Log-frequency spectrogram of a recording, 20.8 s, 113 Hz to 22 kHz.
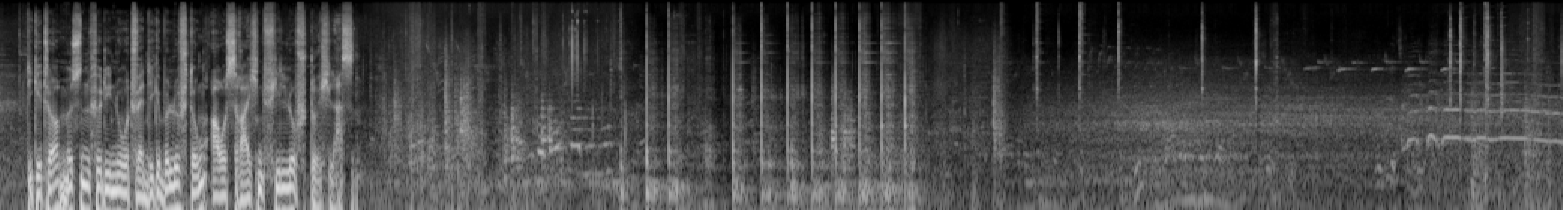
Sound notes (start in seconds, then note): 14.4 distant street noise; 19.2 cocks crowing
